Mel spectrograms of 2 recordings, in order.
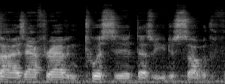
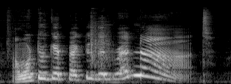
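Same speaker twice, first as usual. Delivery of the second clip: put-on very high, swooping, bratty spoiled kid voice; 13 semitones higher, 4 dB louder than usual. Rejecting the option of redoing the work, stating his wish in a spoiled childish voice. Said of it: "I said it in the spoiled childish voice".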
